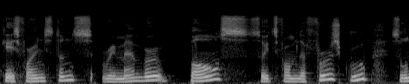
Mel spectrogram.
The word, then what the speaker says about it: soit: Okay, then of course être and avoir, so être will become soit, remember final S is not pronounced, soit, then soyons, soyez, all right, soit, soyons, soyez.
